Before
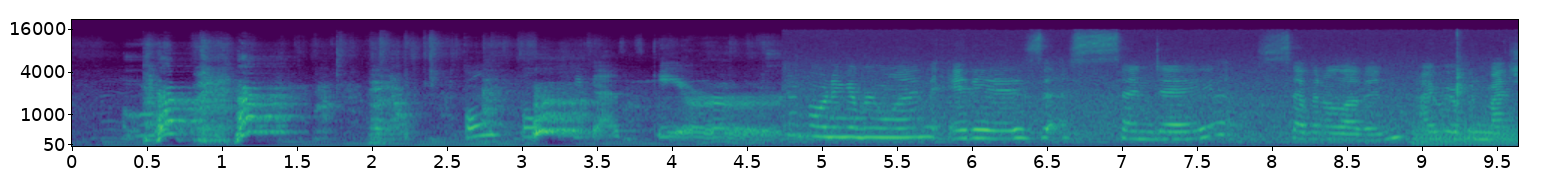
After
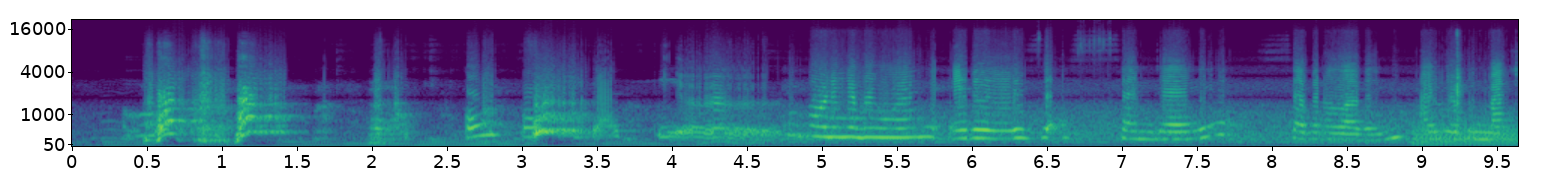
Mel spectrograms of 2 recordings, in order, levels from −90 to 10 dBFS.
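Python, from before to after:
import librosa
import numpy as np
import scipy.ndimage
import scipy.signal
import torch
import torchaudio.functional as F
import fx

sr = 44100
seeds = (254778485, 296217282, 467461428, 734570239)

y = fx.wiener(x, sr, points=25)
y = y * librosa.db_to_amplitude(7.5)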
